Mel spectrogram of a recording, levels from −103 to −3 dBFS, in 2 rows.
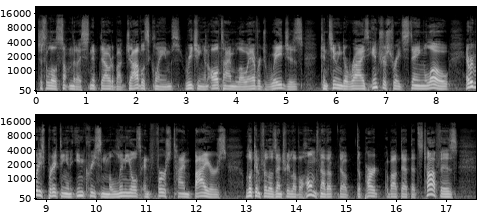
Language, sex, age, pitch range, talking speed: English, male, 40-59, 125-155 Hz, 165 wpm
